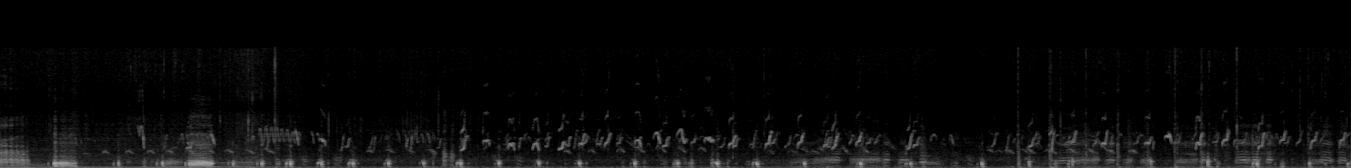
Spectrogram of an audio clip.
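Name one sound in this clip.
A hen clucks softly in low, short bursts.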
